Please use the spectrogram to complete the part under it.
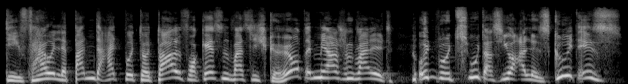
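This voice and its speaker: A man's voice: fairly high pitch, sing-song, a little slow, no echo, studio quality, pitched above the performer's own voice. A man voicing an irritable, blustering old fairy-tale brother who scolds in cranky outbursts. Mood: scolding.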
